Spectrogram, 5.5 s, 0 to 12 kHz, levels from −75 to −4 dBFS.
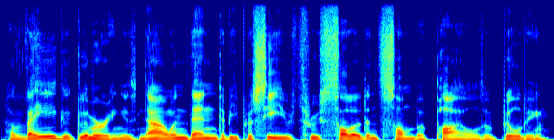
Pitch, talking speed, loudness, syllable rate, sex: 105 Hz, 185 wpm, -18 LUFS, 4.9 syllables/s, male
